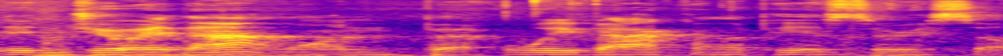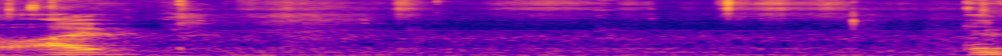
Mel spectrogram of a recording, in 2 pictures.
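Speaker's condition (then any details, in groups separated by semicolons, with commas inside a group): No condition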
